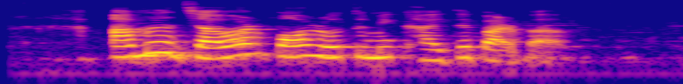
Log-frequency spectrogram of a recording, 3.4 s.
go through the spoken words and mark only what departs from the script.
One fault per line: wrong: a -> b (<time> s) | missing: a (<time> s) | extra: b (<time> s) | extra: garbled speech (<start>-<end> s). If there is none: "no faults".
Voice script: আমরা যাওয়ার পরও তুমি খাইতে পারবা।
no faults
